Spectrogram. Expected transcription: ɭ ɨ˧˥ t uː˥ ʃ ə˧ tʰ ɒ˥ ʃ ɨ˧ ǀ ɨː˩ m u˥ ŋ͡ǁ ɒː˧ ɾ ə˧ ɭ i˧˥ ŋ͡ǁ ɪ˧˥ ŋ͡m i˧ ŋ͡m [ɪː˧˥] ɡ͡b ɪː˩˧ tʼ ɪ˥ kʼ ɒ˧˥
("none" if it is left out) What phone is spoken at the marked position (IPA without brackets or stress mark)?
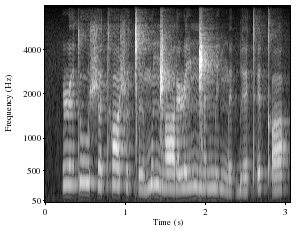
ɪː˩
